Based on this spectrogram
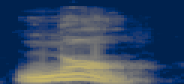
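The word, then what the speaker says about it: know: इसका प्रोनाउंसिएशन का ध्यान रखना, नो के साइलेंट रहता है।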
